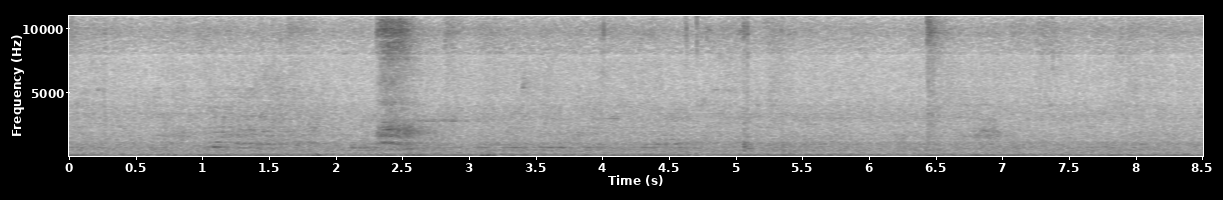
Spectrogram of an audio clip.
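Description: A steady low hum, with a few short, faint noises above it, the clearest about two and a half seconds in.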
